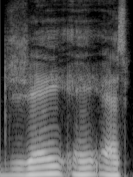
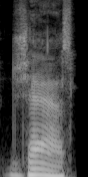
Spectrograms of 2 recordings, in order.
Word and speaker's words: JASP: open source community has developed a program called jasb it's actually pronounced jasp which is sort of an open source version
